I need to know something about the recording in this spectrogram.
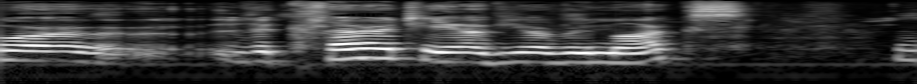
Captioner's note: speaking Indigenous Language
